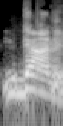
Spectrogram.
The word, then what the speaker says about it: Udonis: Uh, Udonis Hasslam, is that how you say his name? I apologize. Udonis.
